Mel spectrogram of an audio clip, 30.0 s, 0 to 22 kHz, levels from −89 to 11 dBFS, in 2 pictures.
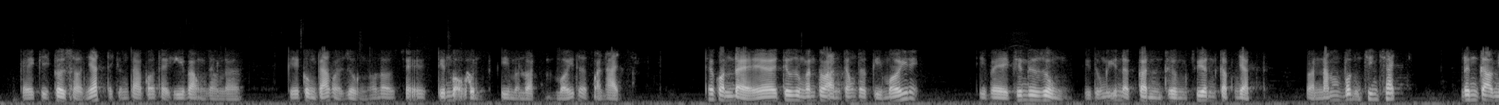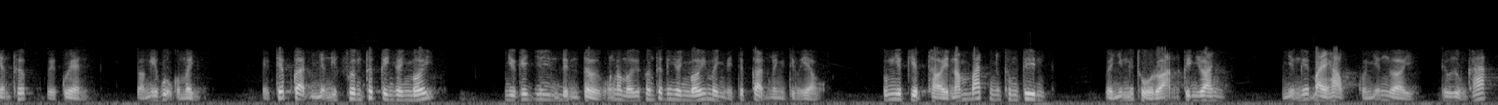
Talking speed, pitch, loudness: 260 wpm, 125 Hz, -22 LUFS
